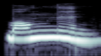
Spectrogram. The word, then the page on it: 먹는: Korean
